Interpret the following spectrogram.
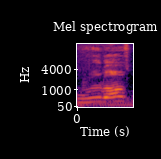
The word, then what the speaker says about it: Rudolph: Wilma Rudolph, just like Rudolph the red-nosed reindeer. What made her iconic?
